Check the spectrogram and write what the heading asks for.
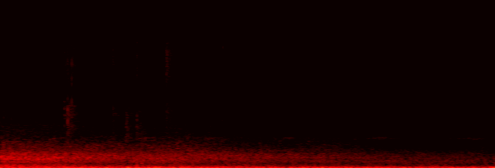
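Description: Near silence: faint outdoor night background with a low steady rumble and a few soft clicks in the first couple of seconds.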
